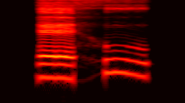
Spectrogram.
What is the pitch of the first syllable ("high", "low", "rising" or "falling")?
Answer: low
